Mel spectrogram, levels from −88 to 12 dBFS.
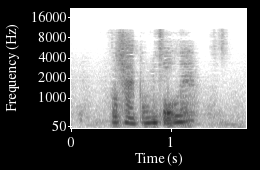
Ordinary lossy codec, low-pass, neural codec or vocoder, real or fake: AAC, 32 kbps; 10.8 kHz; codec, 44.1 kHz, 0.9 kbps, DAC; fake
